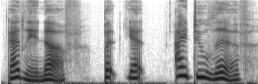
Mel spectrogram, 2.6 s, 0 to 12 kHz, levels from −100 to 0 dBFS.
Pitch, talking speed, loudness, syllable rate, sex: 230 Hz, 160 wpm, -17 LUFS, 4.8 syllables/s, female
